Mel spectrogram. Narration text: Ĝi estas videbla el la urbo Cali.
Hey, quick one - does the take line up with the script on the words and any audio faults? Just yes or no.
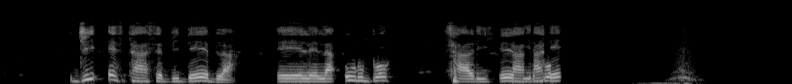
no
